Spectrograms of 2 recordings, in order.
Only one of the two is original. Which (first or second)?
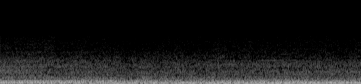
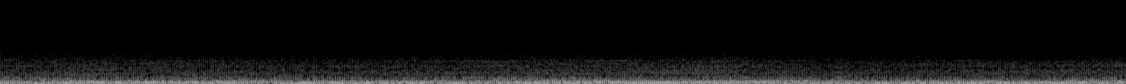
first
